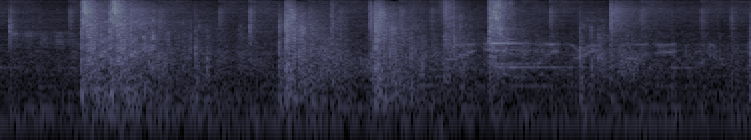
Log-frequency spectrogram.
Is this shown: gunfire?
yes

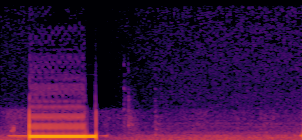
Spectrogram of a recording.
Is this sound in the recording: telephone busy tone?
yes

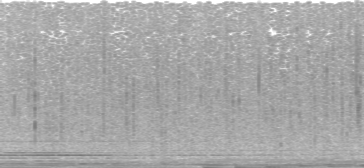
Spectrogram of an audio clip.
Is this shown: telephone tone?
no

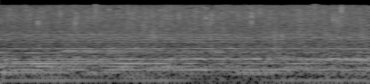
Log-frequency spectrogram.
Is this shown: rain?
yes

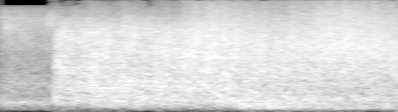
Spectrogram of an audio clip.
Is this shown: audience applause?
no

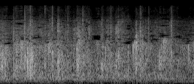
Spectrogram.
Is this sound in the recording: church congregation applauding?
yes

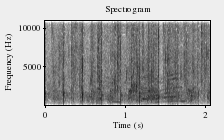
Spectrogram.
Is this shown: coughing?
no

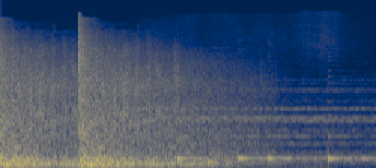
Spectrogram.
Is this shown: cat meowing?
no

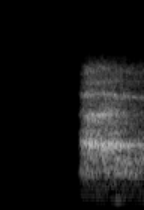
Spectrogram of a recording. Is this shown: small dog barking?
no

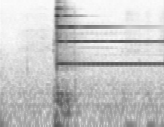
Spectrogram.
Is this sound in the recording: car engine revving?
no

